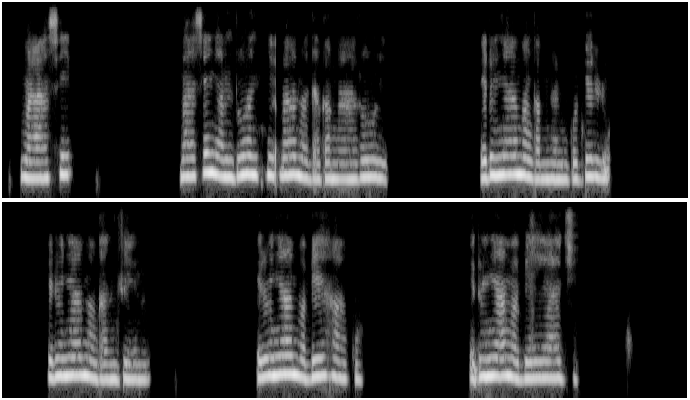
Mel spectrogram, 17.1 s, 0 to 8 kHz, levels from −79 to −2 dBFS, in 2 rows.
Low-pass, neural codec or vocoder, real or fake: 7.2 kHz; codec, 16 kHz, 2 kbps, FreqCodec, smaller model; fake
